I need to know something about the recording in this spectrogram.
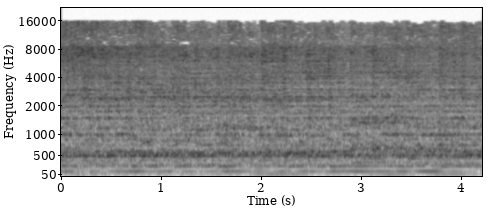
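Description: Dance music over a loud club sound system during a breakdown: sustained synth chords over a low bass drone, with no kick drum.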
